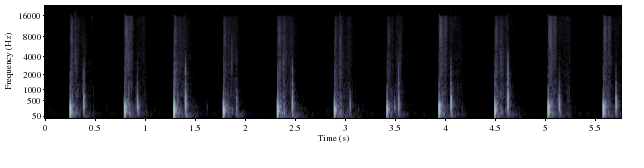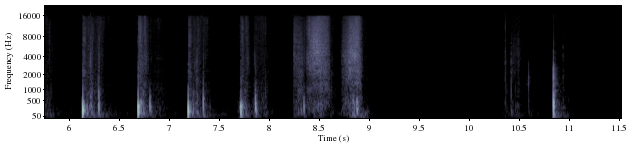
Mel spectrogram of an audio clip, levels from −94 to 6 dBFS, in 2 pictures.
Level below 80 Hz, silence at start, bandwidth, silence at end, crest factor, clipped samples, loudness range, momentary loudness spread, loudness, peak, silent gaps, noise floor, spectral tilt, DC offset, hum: -56 dBFS; 0.25 s; 16.5 kHz; 0.65 s; 30 dB; under 0.1%; 8 LU; 15 LU; -37 LUFS; -6 dBFS; none; under -90 dBFS; -6.5 dB/octave; under 0.1%; none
